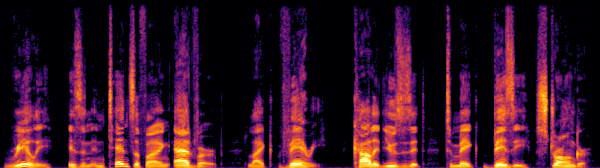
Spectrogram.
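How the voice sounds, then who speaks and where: A man narrating a scripted English lesson as a teacher, explaining words in a deliberate, instructional manner. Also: medium pitch, very animated, dry recording, clean studio sound.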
